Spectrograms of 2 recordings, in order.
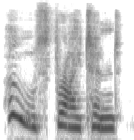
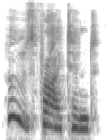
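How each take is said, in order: First: Put-on high, drawn-out boyish retort; boy's slow defiant repeat. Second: High, quick little boy pretending not to care; boy's defiant voice. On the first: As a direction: repeat it stubbornly. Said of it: "said Neville again". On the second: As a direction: act brave as a small boy. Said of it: "so he just said". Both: A narrator's reading.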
